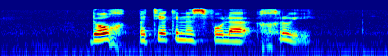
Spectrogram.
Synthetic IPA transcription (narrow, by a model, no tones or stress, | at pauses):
dɔχb̥ətʰiəkənəsfɔləχruj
